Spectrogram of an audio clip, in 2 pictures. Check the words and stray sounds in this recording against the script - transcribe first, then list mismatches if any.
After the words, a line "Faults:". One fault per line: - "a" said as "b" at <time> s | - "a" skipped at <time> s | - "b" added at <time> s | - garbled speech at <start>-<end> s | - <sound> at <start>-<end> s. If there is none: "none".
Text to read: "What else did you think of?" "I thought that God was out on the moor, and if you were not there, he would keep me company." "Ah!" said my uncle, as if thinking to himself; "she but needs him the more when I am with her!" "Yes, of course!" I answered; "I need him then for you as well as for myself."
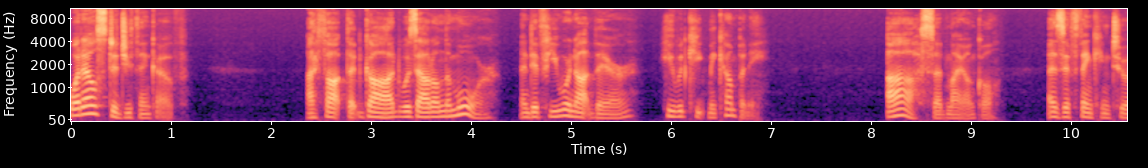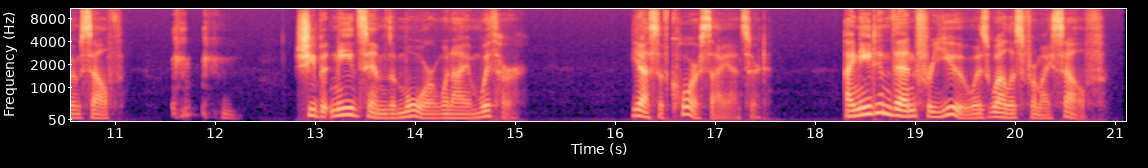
"What else did you think of?" "I thought that God was out on the moor, and if you were not there, he would keep me company." "Ah!" said my uncle, as if thinking to himself; "she but needs him the more when I am with her!" "Yes, of course!" I answered; "I need him then for you as well as for myself."
Faults:
- throat clearing at 11.6-12.3 s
